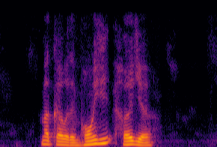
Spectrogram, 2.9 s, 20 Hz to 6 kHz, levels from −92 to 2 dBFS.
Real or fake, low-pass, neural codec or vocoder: fake; 5.4 kHz; codec, 16 kHz in and 24 kHz out, 0.8 kbps, FocalCodec, streaming, 65536 codes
